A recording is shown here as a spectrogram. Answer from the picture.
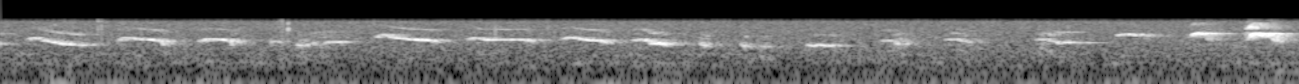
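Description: Poodle puppy whimpering: a steady run of short, high whines, each falling in pitch, about three a second.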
